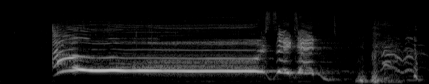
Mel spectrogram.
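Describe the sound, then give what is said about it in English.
A loud, long, unholy howl held steady for about two seconds, voiced by a person imitating it, then trailing into a few short, strange vocal sounds. “Anyway, I was walking through the woods, and I heard an unholy howl.”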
